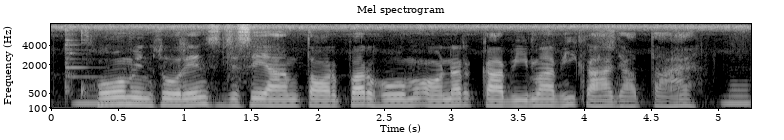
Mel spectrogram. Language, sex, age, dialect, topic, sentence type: Hindi, male, 41-45, Kanauji Braj Bhasha, banking, statement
